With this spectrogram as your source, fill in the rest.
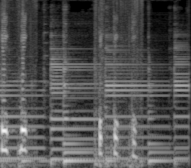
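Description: Backyard chickens cluck close by in a few short, irregular bursts over a steady low background hum.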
